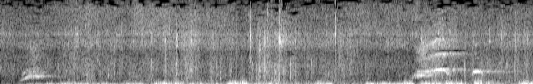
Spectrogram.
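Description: Enduro dirt bike being ridden on a muddy trail, heard through a helmet-mounted camera's microphone: a low, uneven rumble of engine and wind buffeting that surges irregularly.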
